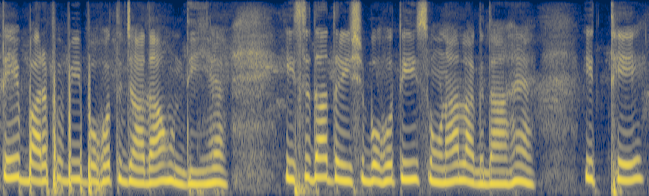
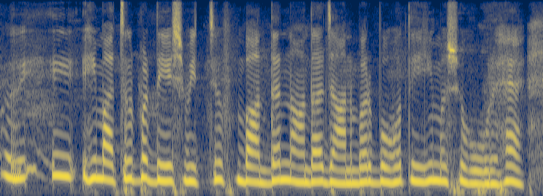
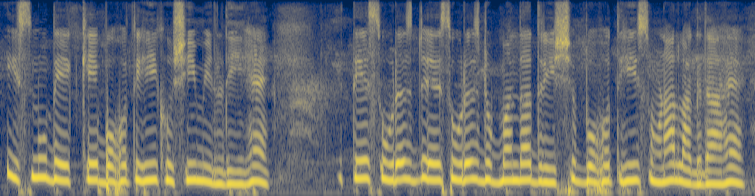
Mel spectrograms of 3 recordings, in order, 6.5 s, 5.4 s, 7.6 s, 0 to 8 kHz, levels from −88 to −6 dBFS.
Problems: constant background noise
